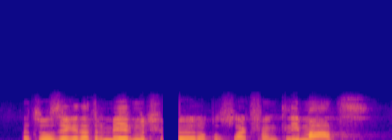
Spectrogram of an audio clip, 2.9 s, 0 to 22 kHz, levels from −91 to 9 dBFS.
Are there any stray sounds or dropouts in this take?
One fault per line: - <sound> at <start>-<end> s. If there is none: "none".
- dropout at 1.2-1.3 s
